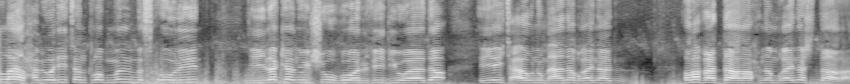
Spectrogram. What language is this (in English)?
Arabic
